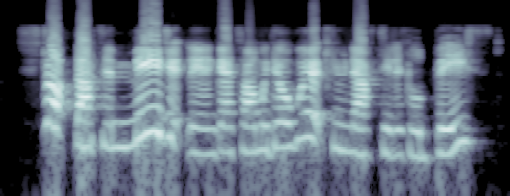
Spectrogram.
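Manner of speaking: loud, harsh command; loud scolding aunt; angry order. Acted. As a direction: bark the order at him. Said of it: "Aunt Sponge ordered".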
